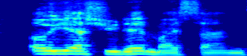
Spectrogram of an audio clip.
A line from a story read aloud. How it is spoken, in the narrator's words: said the king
